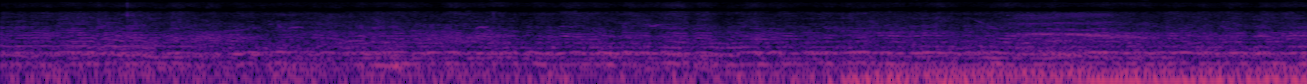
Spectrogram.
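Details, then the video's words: Honey bees in summer, a dense continuous droning buzz with a low hum and steady layered harmonic bands, growing noticeably louder and fuller after about four seconds, as if many bees were working close by. "sound effects honey bees in summer"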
